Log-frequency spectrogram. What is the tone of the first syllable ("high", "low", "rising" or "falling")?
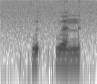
rising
